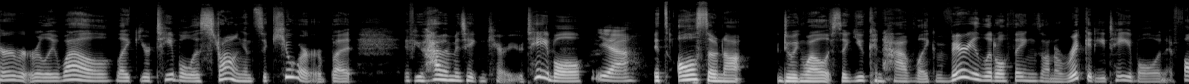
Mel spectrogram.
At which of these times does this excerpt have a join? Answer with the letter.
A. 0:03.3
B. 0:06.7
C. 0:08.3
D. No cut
C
